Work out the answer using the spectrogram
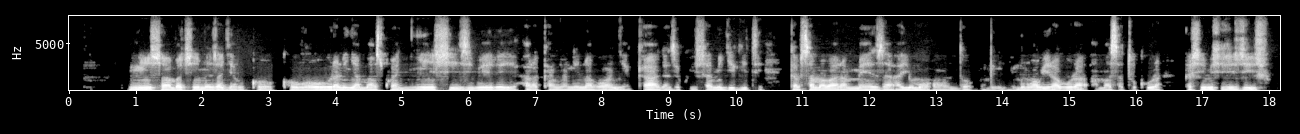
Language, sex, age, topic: Rundi, male, 36-49, agriculture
